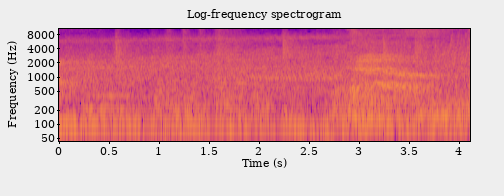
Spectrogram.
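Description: Animated sound effects for a giant energy sphere: a heavy, continuous low rumble, with a descending whoosh about three seconds in. Background music runs faintly underneath.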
